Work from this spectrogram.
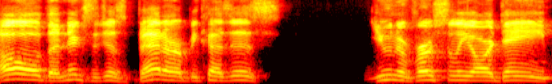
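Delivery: plain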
